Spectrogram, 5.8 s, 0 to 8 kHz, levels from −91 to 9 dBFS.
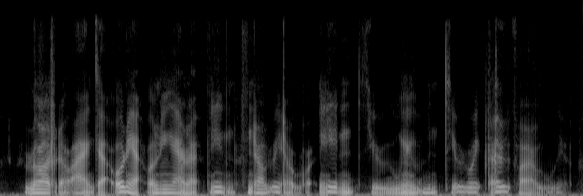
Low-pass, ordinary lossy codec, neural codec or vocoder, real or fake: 7.2 kHz; none; autoencoder, 22.05 kHz, a latent of 192 numbers a frame, VITS, trained on many speakers; fake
